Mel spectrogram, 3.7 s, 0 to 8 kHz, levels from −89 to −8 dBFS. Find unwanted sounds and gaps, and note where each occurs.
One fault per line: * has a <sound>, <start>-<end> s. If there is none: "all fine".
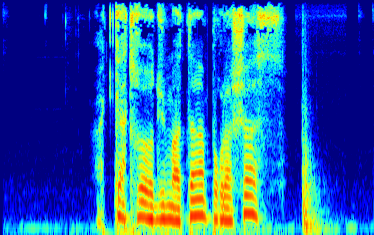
* has a thud, 3.0-3.4 s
